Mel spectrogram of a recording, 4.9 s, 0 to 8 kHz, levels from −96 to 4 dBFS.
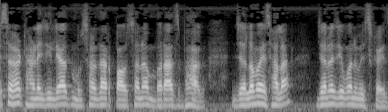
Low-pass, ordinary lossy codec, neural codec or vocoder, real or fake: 7.2 kHz; none; none; real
